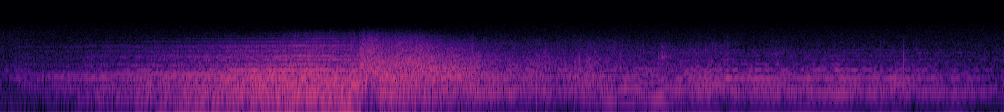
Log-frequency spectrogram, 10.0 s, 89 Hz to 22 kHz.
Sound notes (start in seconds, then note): 0.2 tense music; 3.5 guns blasting; 5.8 dramatic music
